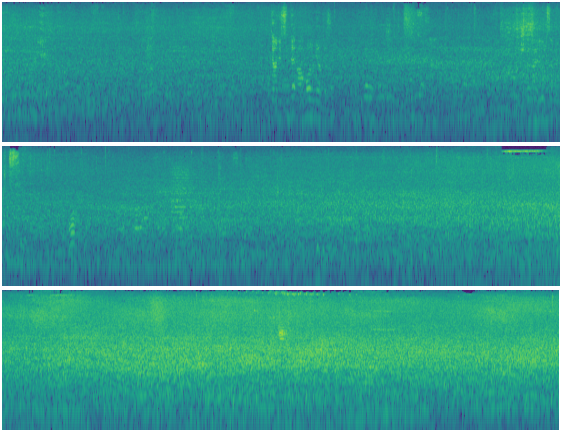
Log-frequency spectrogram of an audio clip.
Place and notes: Fullmoon Nachtspaziergang Part VI
Fullmoon on Istanul. Crossing Büyükdere Caddesi. Crossing it for four minutes.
